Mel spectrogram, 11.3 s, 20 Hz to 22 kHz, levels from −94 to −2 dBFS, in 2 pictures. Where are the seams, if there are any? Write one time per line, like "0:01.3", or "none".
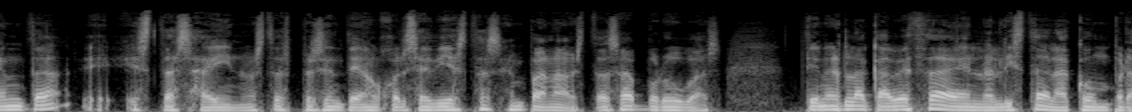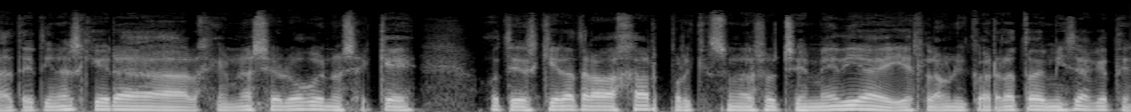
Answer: none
